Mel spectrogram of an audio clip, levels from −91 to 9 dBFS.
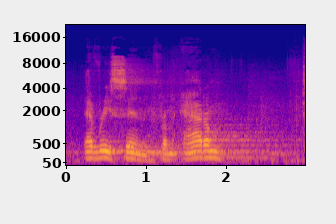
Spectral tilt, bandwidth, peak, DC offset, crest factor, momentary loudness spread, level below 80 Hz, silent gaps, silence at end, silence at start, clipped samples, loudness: -5.5 dB/octave; 10.5 kHz; -4 dBFS; under 0.1%; 16 dB; 20 LU; -52 dBFS; none; 0 s; 0.1 s; under 0.1%; -17 LUFS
